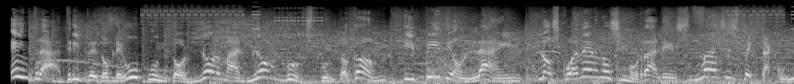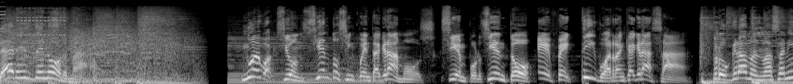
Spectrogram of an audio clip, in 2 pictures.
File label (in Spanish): voz comercial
